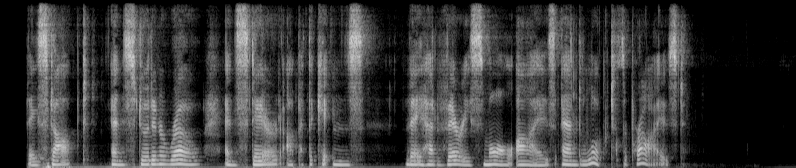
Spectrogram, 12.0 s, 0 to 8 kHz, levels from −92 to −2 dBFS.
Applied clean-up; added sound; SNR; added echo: neural mask model DeepFilterNet 3.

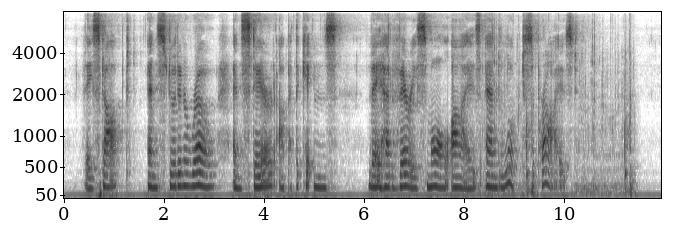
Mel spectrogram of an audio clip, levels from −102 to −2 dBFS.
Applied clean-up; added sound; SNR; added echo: none; Drawer open or close; 15 dB; reverberation time 0.7 s.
